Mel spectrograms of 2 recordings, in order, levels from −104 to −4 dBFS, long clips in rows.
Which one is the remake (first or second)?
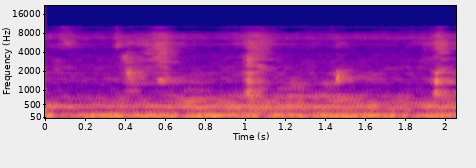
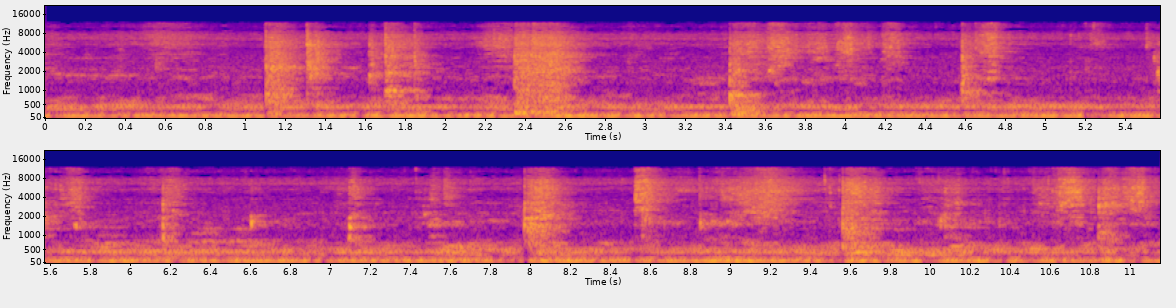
first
